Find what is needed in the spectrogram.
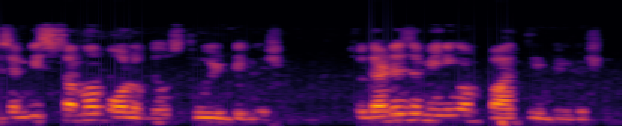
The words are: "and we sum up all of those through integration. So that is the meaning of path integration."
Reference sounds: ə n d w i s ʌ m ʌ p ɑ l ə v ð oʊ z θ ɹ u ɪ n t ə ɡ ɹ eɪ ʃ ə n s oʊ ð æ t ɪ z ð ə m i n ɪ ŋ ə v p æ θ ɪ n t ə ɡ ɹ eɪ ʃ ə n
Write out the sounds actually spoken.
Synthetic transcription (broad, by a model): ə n d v i s ʌ m ʌ p ɑ l ə v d oʊ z t ɹ u ɪ n t ə ɡ ɹ eɪ ʃ ə n s oʊ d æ t ɪ z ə m i n ɪ ŋ ə v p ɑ t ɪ n t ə ɡ ɹ eɪ ʃ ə n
